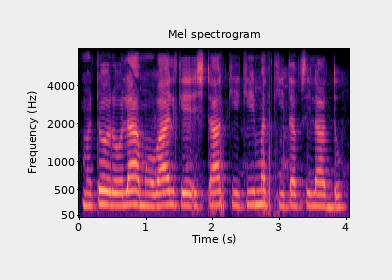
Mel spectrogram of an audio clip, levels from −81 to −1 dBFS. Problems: constant background noise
